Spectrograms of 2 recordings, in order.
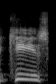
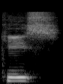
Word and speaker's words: Kees: sounds good so um my name is Cas as you were pronouncing it quite correctly thank you for that Ron it took me a while I called you keys for a while I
